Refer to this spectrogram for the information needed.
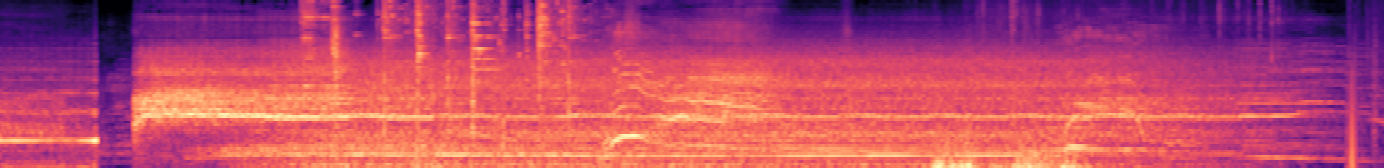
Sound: scream

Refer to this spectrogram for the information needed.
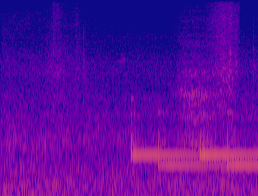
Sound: door Bell

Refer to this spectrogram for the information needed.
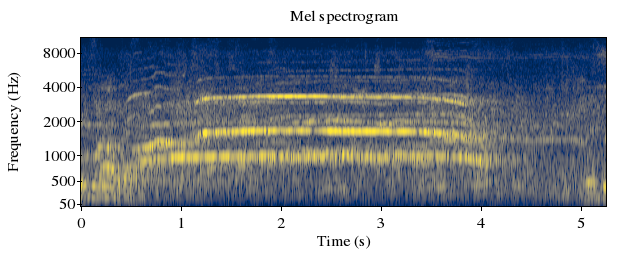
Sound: audience cheering

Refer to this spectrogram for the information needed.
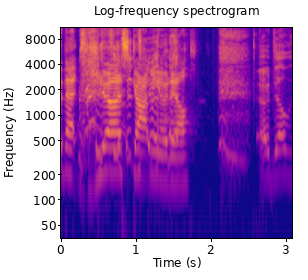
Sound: laughing

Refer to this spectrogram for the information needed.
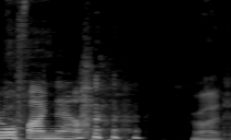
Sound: chuckles

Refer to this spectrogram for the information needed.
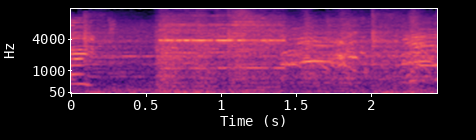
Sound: train screech

